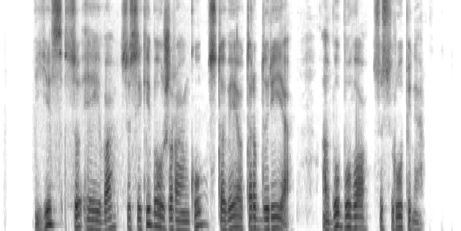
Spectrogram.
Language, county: Lithuanian, Kaunas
